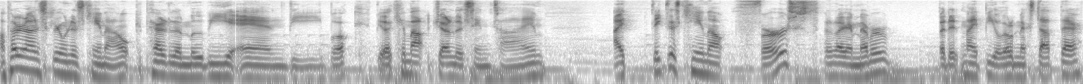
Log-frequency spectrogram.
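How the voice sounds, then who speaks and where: A man speaks at a fairly quick pace over music in the background. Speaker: gaming youtuber. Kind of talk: gameplay commentary. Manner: fast.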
